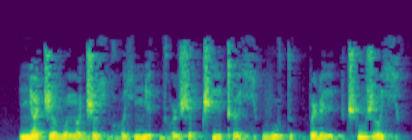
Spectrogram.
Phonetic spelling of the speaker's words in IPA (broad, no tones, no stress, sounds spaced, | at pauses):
ɲ a t͡ʃ ə v o n ɔ d͡ʒ ɔ ç ɡʱ ɔ ç ɲ i t dʱ o ɳ ʃ ɤ t t͡ʃʼ i kʼ ɘ ç | v u t | p ɘ ɳ i | t͡ʃʼ u ʒ ɤ ç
